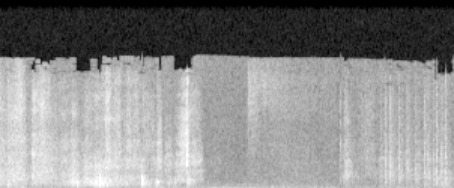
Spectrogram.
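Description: Fingertips lift and turn the thin paper index pages of a large open paper atlas, making bright, crisp rustles and flicks through the first two and a half seconds. A near-silent pause follows, then softer paper rustling resumes toward the end.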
